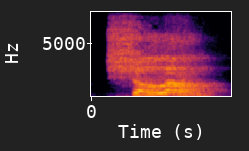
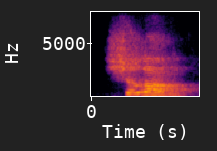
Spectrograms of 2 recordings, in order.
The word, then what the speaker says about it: Shalom: it's being connected and here is the word Shalom sha love Shalom so the frown face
